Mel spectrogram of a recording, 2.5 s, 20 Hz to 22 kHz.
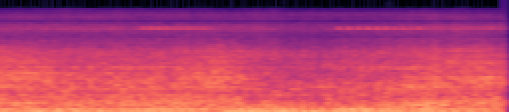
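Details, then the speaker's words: Honda Beat scooter after repairing broken CKP sensor cable, kick-started with fuel pump pressure only about 15: small single runs steady and even, no stumbling or missing; weak fuel pump still needs replacing. "Ya, coba akan saya hidupkan dengan cara diengkol. Ya, motor sekarang jadi hidup ini."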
